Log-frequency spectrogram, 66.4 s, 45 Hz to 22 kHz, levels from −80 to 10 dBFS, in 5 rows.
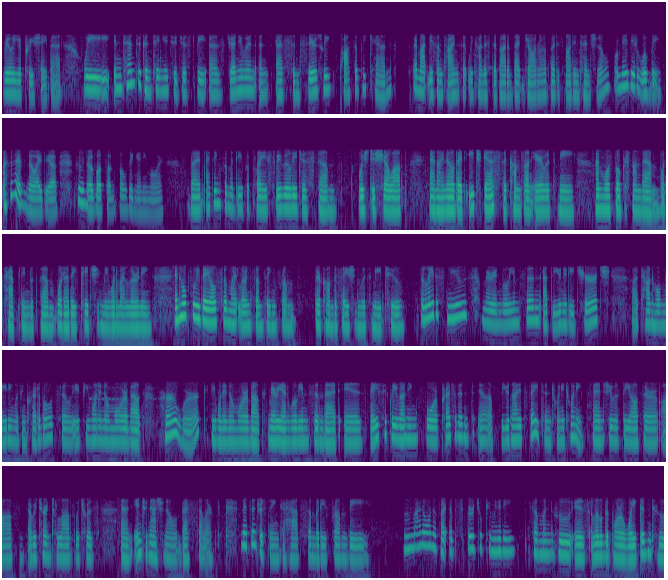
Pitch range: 135-165 Hz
